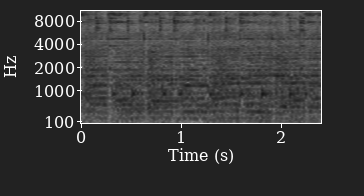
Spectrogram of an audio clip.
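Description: Kirtan music without singing: a harmonium and a violin play a steady melody, and hand percussion jingles along.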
